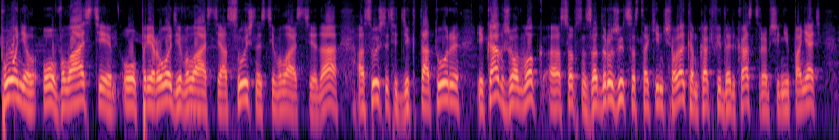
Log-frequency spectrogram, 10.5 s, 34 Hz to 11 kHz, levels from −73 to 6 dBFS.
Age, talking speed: 40-59, 160 wpm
